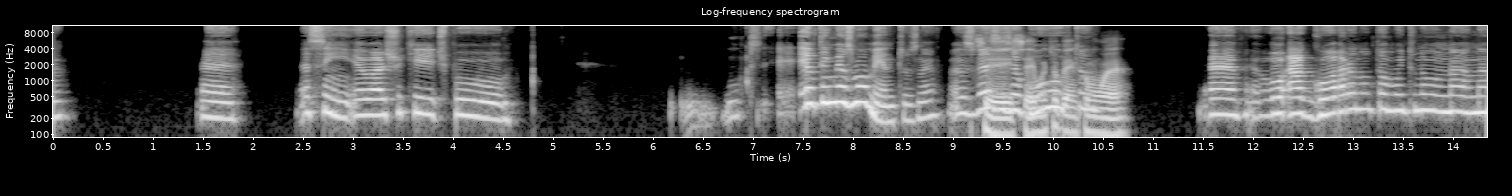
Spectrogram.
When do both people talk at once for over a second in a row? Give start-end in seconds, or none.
9.2-10.5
